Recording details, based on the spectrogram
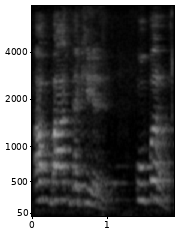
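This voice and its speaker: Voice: medium pitch, big pitch swings, slow. A teacher giving a classroom lesson, patiently asking the same questions again and repeating the answers to check that students understand. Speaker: Urdu teacher. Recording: roomy, distant, dull lo-fi recording with loud noise.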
